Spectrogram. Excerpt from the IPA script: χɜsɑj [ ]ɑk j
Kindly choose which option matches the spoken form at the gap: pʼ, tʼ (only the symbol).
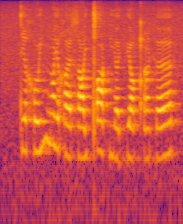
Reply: tʼ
